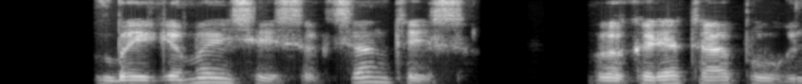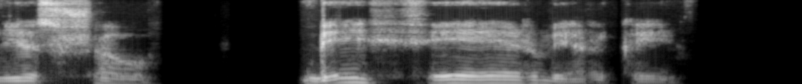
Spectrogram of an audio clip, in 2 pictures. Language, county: Lithuanian, Marijampolė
